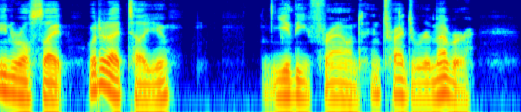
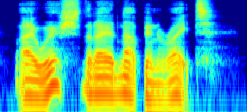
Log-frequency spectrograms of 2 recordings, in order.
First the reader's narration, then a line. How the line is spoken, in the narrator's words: she sighed, shaking her head ruefully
